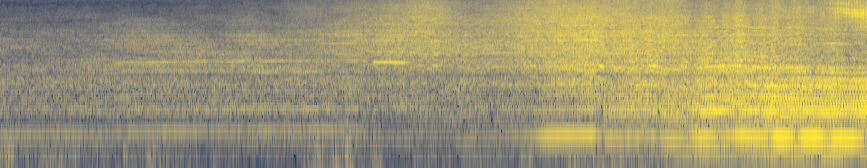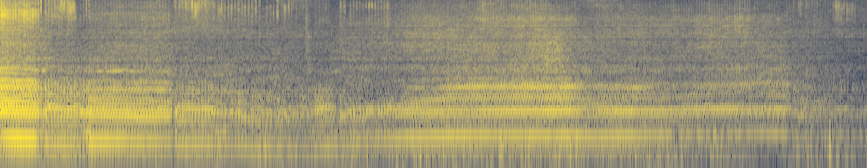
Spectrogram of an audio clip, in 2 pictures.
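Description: Audi quattro rally car's turbocharged five-cylinder engine passing at speed on snow. It grows to its loudest about halfway, drops in pitch as it goes by, revs up again a few seconds later and fades away.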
